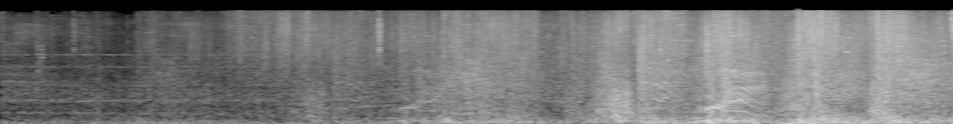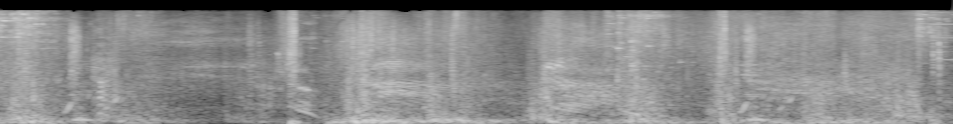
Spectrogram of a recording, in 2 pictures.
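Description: Fiery spells and blows crash in a game battle.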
